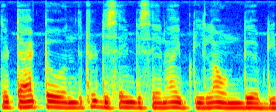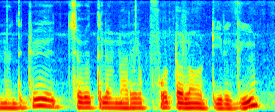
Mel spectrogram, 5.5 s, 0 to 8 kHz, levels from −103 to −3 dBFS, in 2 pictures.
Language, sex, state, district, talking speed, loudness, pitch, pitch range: Tamil, male, Tamil Nadu, Kanyakumari, 165 wpm, -14 LUFS, 130 Hz, 125-140 Hz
